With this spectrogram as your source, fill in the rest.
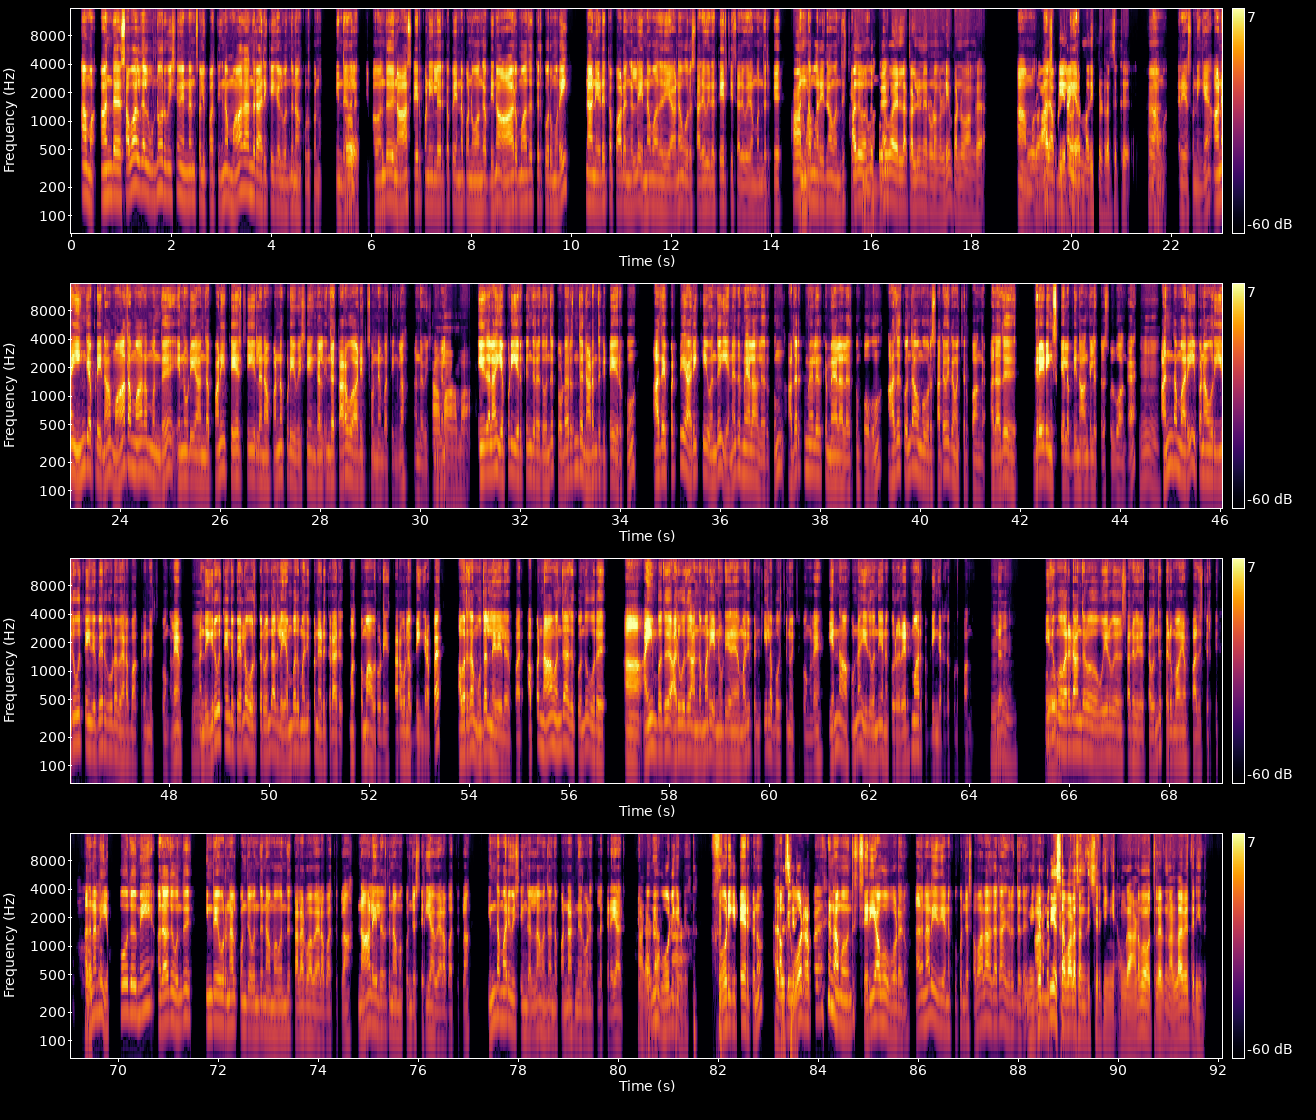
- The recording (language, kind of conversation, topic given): Tamil, podcast, பணியில் மாற்றம் செய்யும் போது உங்களுக்கு ஏற்பட்ட மிகப் பெரிய சவால்கள் என்ன?
- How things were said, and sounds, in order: in English: "செக்"; in English: "ஆடிட்"; in English: "கிரேடிங் ஸ்கேல்"; in English: "ரெட்மார்க்"; other background noise; laugh; chuckle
